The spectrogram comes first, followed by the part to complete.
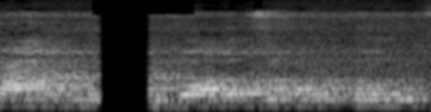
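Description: Slow liturgical chant sung in long held notes. The sound cuts out for a moment about half a second in.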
